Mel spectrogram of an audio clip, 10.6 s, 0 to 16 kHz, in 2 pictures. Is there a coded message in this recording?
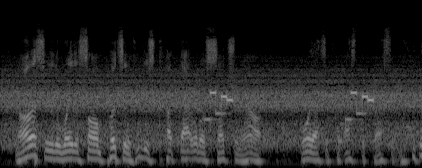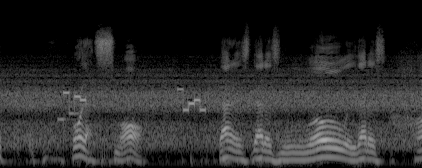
Yes: five-tone selective call (ZVEI) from 2.5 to 7.8 s, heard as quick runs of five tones, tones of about 70 ms, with radio hiss, a squelch burst at the end and speech in English. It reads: 19387 19387 19387 04674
